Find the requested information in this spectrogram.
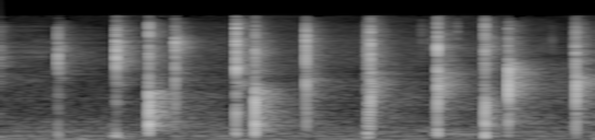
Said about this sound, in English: Oh yeah, no, you're getting applause for that one.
